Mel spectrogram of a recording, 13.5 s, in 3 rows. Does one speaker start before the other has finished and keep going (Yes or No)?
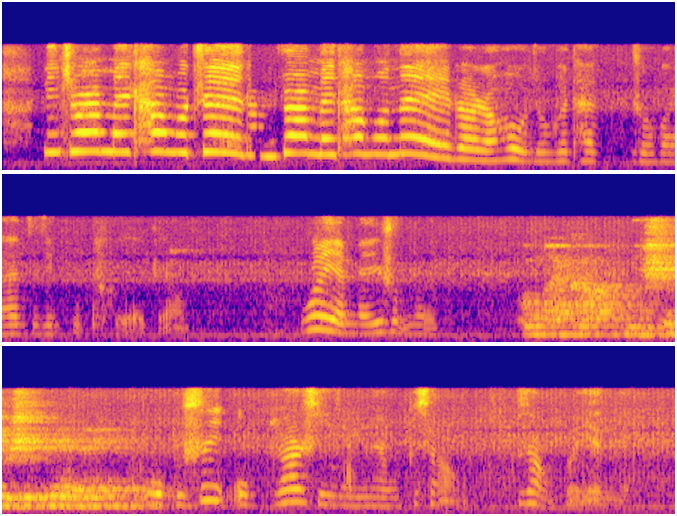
No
